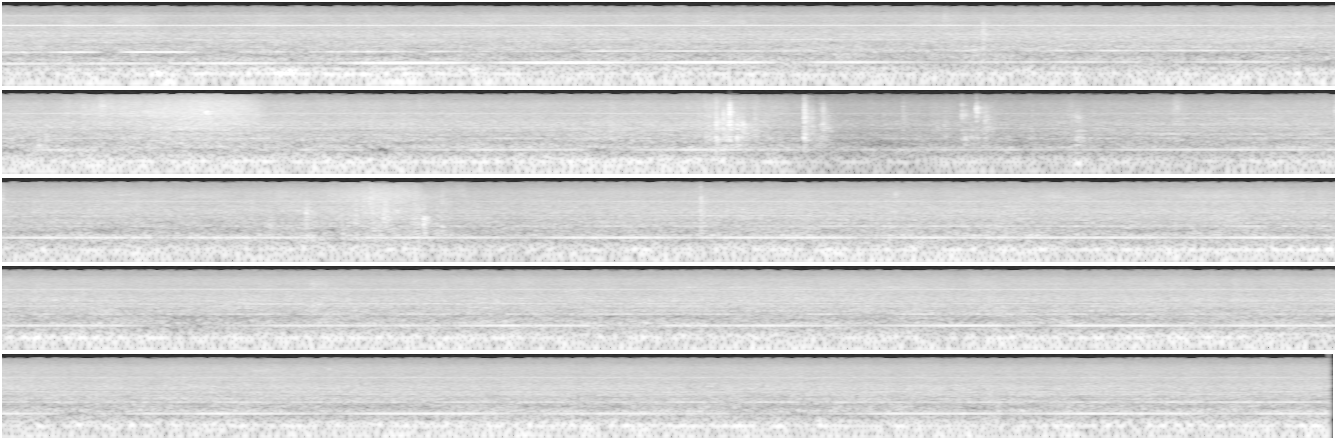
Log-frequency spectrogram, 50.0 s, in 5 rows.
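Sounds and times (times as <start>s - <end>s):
electric hum: 0.0s - 49.9s
train wheels rumbling on track: 0.0s - 49.9s.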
